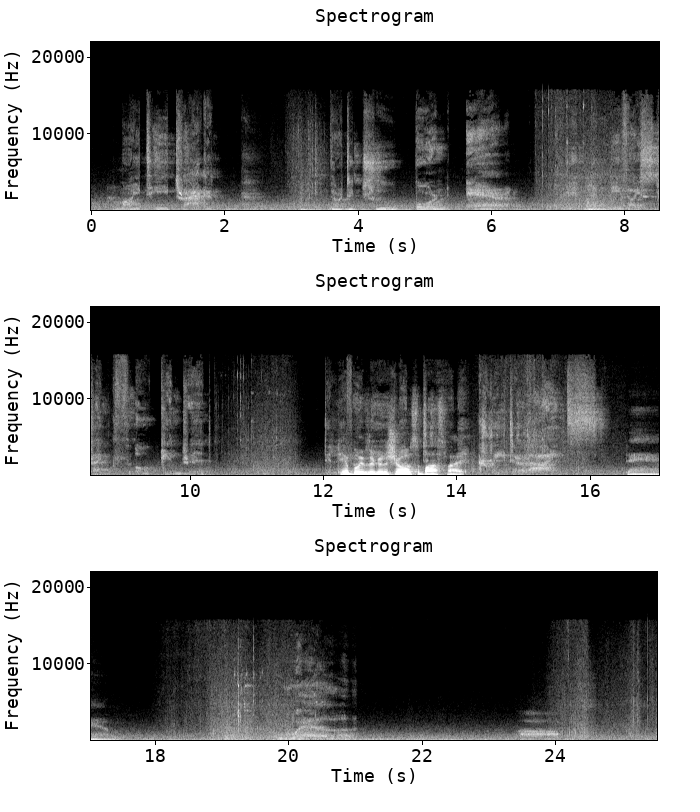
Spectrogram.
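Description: A young man talks calmly and close to a microphone.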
